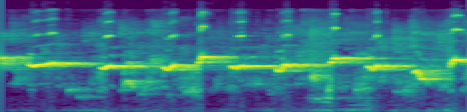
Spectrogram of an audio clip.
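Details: Continuous 'gacor ropel' singing of a yellow-vented bulbul with magpie-robin phrases, used as a tutor for training pet bulbuls; quick chains of clear, slurred whistles with short rising and falling notes, hardly pausing.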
